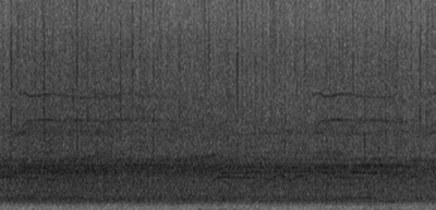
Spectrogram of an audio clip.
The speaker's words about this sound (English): Crowd goes wild. Yes, they're with me. They're with me on this.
